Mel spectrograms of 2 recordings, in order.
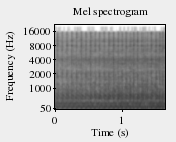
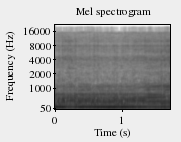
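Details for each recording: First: Echo GT-200 two-stroke string trimmer with aftermarket carburetor, after repair: fast, buzzy, even pulses about sixteen per second, idling too high so the trimmer head keeps spinning; high idle needs lowering. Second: Echo GT-200i string trimmer, after further half-turn adjustments of the carburetor: small two-stroke holds a steady, even buzz with no stumbling or dying; running properly, carb may need a bit more tweaking.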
